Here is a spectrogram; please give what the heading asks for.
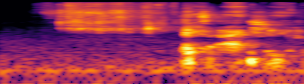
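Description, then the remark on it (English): Loud, crackly crunching of an Aldi sausage roll with pastry being bitten and chewed, with a bright, sustained crackle followed by several irregular chomping bursts, heard on its own without talk. “Eating the crunchiest sausage roll ever.”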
